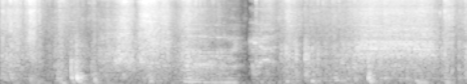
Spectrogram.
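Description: Irregular scraping and rustling as a stiff polystyrene-packed unit in a plastic bag is slid out of a tight cardboard box, foam and plastic rubbing against the cardboard.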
